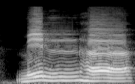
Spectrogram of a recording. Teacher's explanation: Ha termasuk huruf halq, yaitu huruf yang kita keluarkan dari tenggorokan, maka harus jelas suara nunnya, tidak boleh tahan · Minha, pada lafal minha di sini ada nun sukun bertemu ha, maka kita namakan dengan izhar halqi, yaitu adanya nun sukun bertemu ha. Ha termasuk huruf halq, yaitu huruf yang kita keluarkan dari tenggorokan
